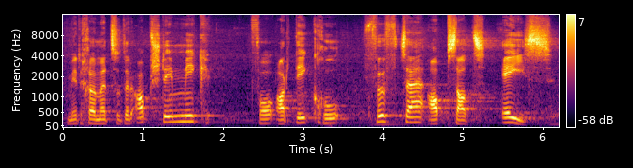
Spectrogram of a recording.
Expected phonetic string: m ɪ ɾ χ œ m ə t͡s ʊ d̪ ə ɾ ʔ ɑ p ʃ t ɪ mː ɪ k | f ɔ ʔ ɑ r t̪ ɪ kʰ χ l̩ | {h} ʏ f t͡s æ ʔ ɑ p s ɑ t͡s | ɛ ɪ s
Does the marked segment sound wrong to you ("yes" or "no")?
yes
